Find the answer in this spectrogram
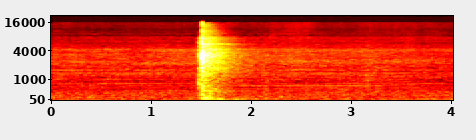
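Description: A door being shut: one sharp bang about one and a half seconds in, with a short ring after it.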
